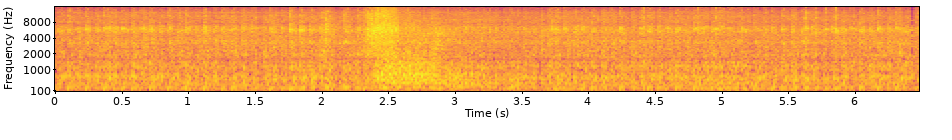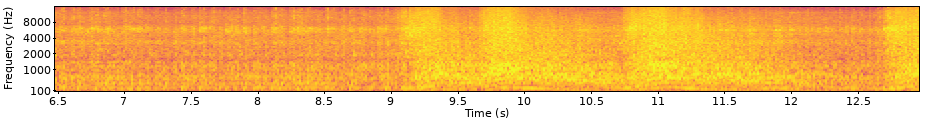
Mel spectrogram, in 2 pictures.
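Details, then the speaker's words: 1978 cafe scrambler hybrid bike build: the engine runs with a quick, steady tick of about four per second over the exhaust note. Blamed on an exhaust leak, though they doubt it and suspect the noise comes from inside the valve box. "it sounds the same as when it's running before and it's just the farting from the exhaust it's leaking the ticking that we're worried about"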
